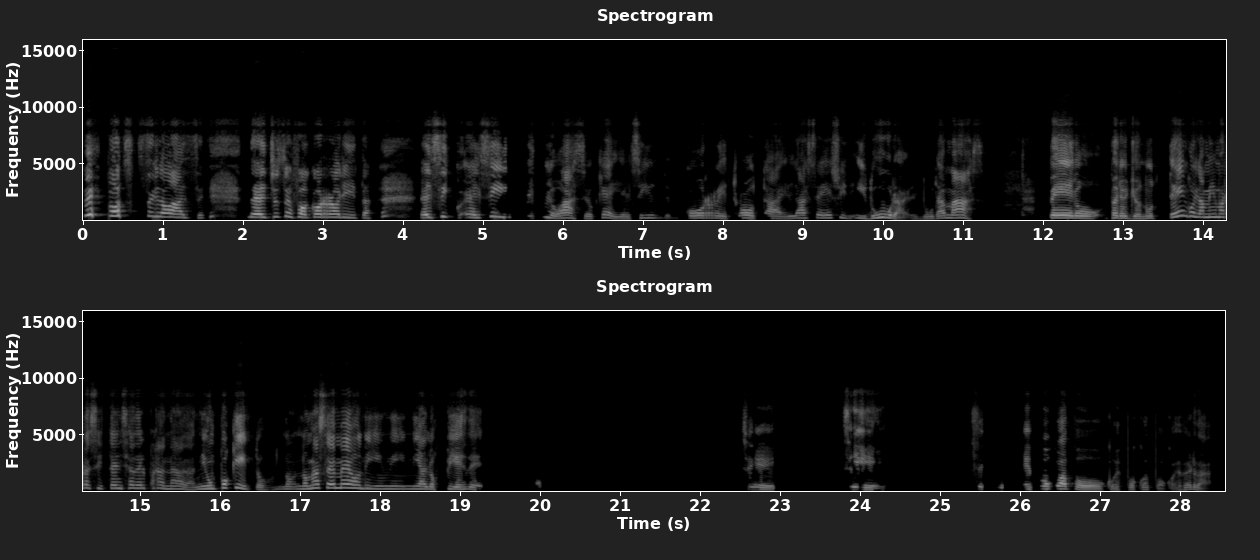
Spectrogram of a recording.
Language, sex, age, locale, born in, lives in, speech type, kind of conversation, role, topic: Spanish, female, 45-49, es-CL, Venezuela, Portugal, conversation, unstructured, none, ¿Alguna vez has sentido que hacer deporte te ayuda a ser más feliz?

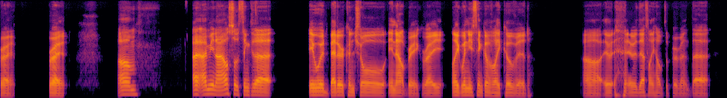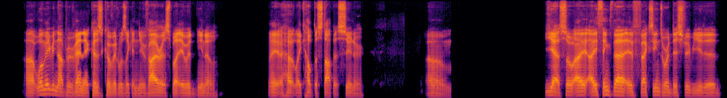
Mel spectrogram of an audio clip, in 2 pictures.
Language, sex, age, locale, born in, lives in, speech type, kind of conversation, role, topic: English, male, 18-19, en-US, United States, United States, conversation, unstructured, none, What could happen to global health if countries worked together to make vaccines accessible to everyone?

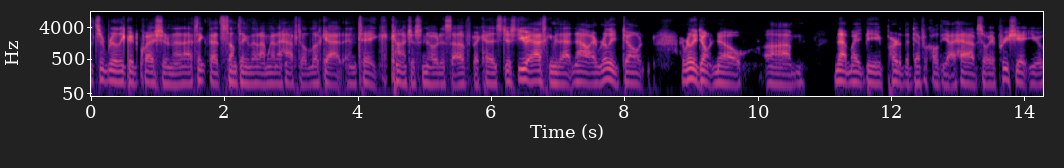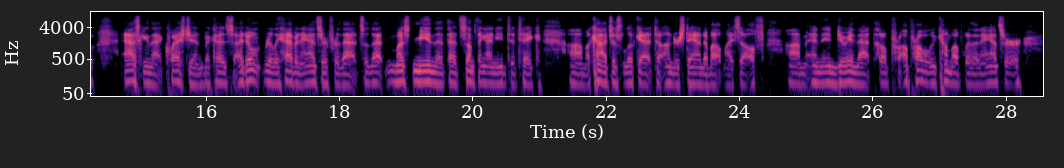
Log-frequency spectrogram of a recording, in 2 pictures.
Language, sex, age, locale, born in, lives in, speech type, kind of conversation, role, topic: English, male, 50-54, en-US, United States, United States, conversation, unstructured, none, What kind of support is most helpful to you when life gets busy?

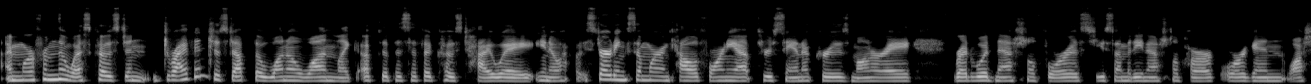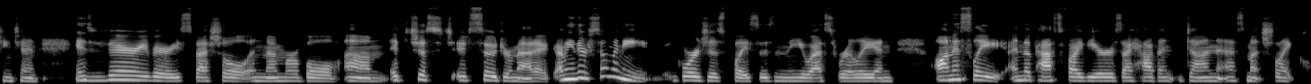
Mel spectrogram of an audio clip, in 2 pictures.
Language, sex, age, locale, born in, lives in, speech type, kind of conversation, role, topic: English, female, 45-49, en-US, United States, United States, conversation, unstructured, none, What’s the best nearby weekend road trip you’ve actually taken, and what made it unforgettable?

